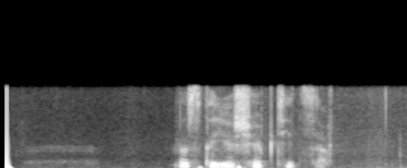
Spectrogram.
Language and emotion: Russian, neutral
